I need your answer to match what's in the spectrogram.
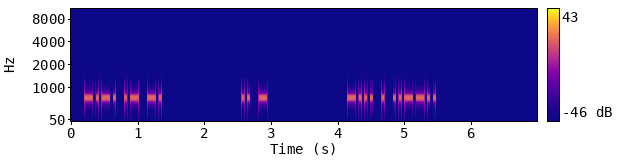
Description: Morse code, heard as a keyed tone, about 28 wpm, 700 Hz. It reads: CAN IT BE?
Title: 4x Word-Spacing - Sentences from Top 100 Words - 28wpm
